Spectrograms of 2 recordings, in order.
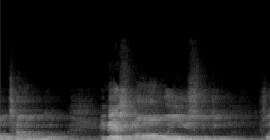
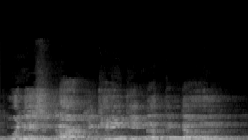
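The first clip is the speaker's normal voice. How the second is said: higher, quicker restatement; repeated point, higher; 8 semitones higher, 3 dB louder than usual. Shown as a demonstration. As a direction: lift it up for the repeat. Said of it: "The main point is".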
